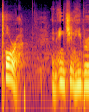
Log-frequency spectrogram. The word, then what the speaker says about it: Torah: love the law that's in modern Hebrew that's pronounced Torah in ancient Hebrew it's pronounced anounced Tha amen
